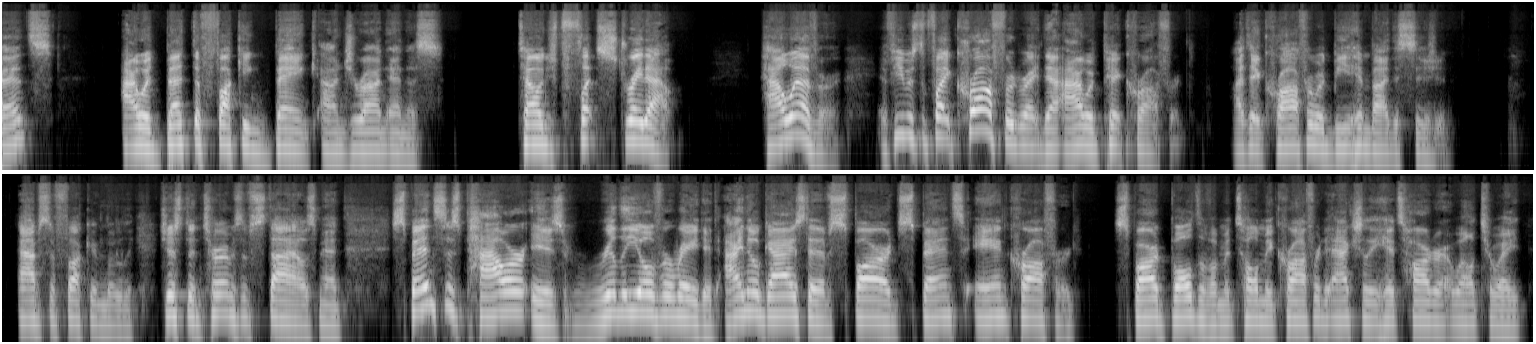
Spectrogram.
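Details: Adult male speaker; normal voice.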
